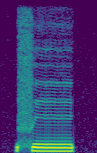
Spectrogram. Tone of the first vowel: high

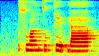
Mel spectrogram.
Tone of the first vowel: high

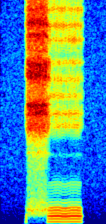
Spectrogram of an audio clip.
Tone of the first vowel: high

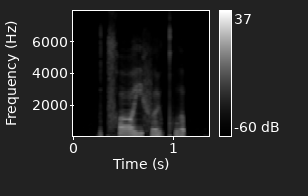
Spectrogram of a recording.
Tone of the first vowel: high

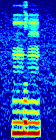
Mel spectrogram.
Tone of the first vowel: high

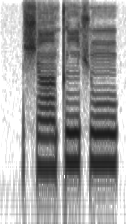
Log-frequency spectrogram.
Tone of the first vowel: high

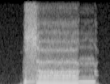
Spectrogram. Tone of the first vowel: low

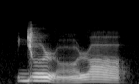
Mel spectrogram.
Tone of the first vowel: high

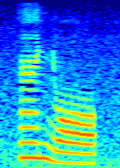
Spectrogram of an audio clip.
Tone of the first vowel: high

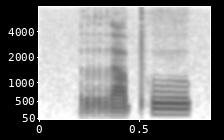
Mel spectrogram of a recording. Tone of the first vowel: low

